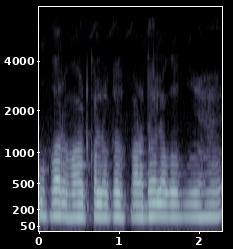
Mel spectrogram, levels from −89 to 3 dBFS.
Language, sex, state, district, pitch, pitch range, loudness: Hindi, male, Bihar, Madhepura, 130 Hz, 130-135 Hz, -30 LUFS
